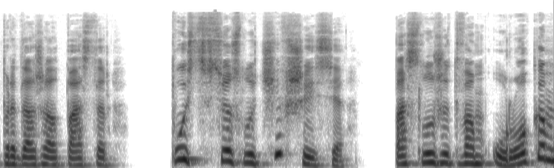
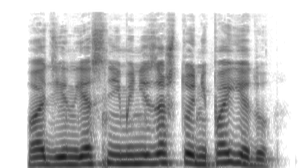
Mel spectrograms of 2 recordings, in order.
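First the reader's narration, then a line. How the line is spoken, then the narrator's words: Grumbling under breath. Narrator (Russian): пробурчал Эндрю себе под нос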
